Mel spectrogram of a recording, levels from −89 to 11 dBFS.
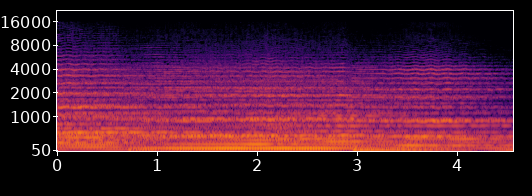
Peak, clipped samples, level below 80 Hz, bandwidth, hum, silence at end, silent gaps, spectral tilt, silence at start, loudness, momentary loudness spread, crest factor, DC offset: -6 dBFS; under 0.1%; -30 dBFS; 7.8 kHz; none; 0 s; none; -7.5 dB/octave; 0 s; -20 LUFS; 6 LU; 12 dB; under 0.1%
